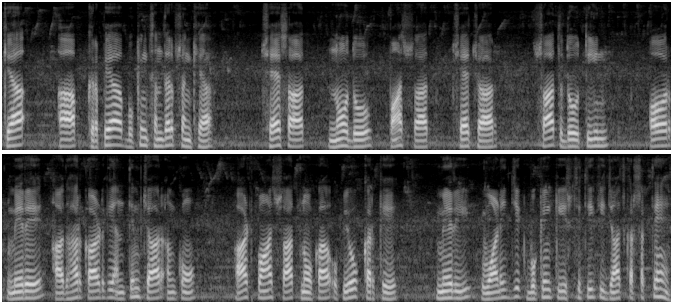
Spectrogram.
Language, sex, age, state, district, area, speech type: Hindi, male, 60+, Madhya Pradesh, Narsinghpur, rural, read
